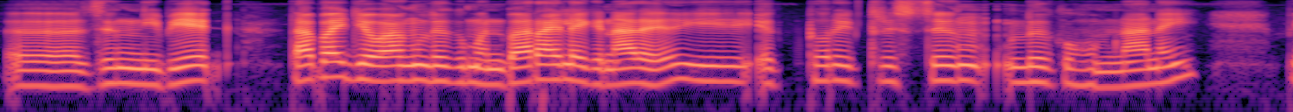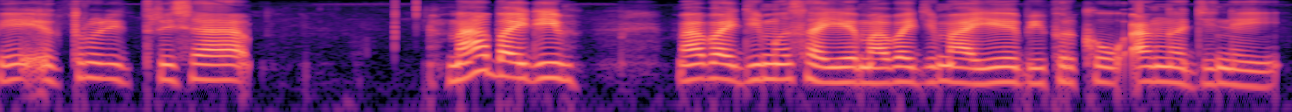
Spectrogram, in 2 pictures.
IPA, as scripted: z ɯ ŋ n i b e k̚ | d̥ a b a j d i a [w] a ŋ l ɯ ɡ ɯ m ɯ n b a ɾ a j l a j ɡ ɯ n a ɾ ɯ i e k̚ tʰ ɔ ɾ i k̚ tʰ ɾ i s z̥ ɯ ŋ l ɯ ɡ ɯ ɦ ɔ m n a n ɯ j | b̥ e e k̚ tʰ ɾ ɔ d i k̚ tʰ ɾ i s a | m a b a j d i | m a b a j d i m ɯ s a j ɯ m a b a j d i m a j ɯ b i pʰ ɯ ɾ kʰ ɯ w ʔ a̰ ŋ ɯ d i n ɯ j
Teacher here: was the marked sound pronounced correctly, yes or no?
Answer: yes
